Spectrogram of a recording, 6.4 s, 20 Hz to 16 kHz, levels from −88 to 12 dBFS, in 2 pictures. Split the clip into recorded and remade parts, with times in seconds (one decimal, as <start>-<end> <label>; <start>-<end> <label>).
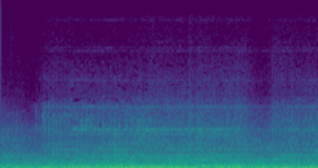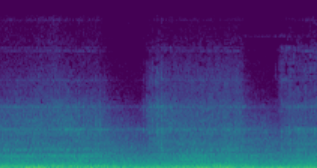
0.0-1.3 recorded; 1.3-3.9 remade; 3.9-4.9 recorded; 4.9-5.6 remade; 5.6-6.4 recorded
